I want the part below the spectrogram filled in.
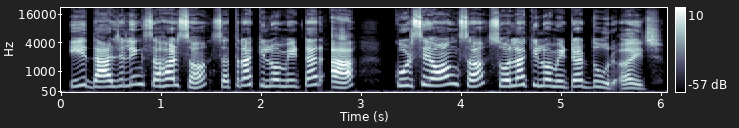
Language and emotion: Maithili, neutral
